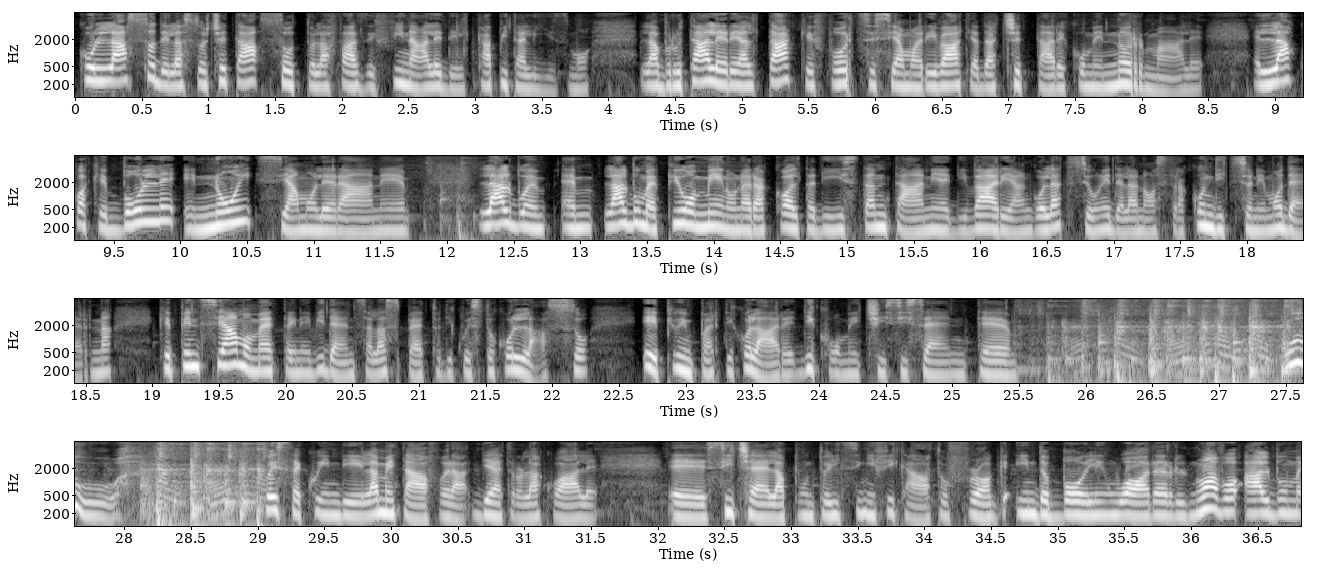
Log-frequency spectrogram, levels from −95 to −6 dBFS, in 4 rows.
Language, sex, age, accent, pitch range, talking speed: Italian, female, 40-59, native, 170-205 Hz, 145 wpm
